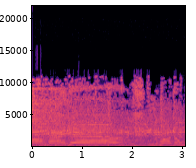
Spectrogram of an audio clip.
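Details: Steady pop-style music with a sung melody and guitar fills the whole stretch, with no animal voice standing out.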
